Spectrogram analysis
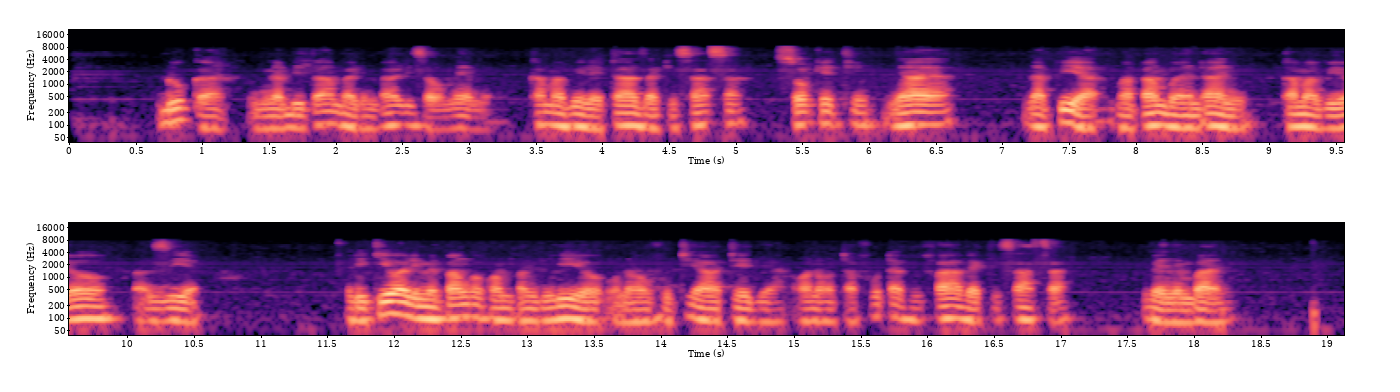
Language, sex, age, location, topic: Swahili, male, 18-24, Dar es Salaam, finance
